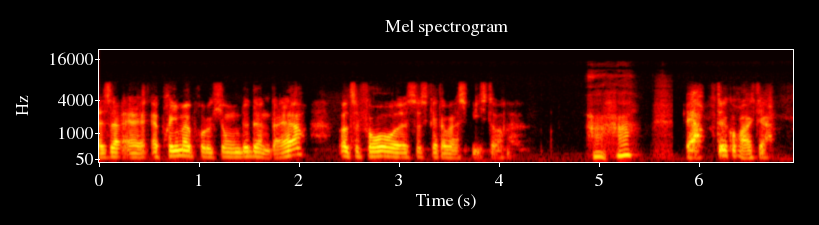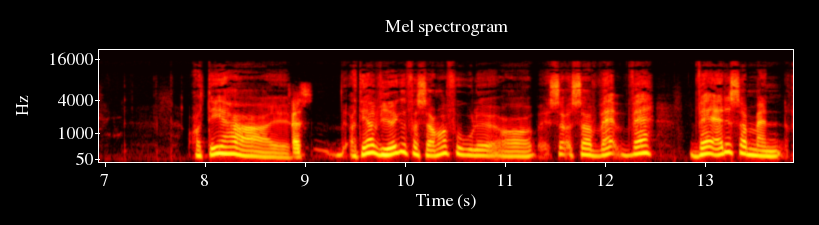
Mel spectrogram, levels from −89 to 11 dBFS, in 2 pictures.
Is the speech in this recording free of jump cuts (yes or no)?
no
